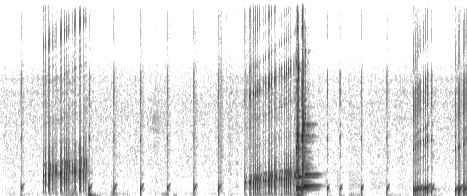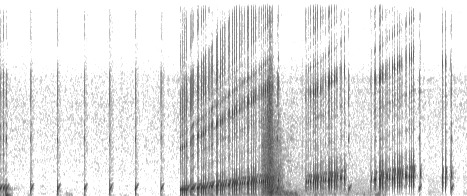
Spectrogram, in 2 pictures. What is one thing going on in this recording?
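A ball bounces with short repeated pops.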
